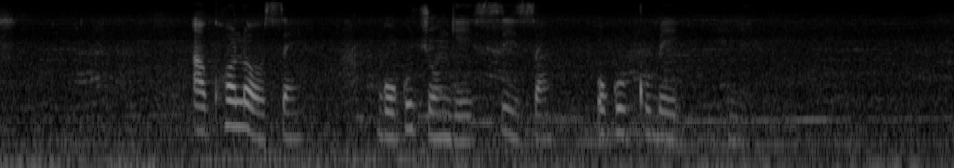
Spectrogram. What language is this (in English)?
Xhosa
